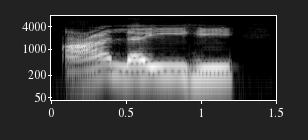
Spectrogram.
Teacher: یا یہاں پر لین ہے، نرم پڑھیں گے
